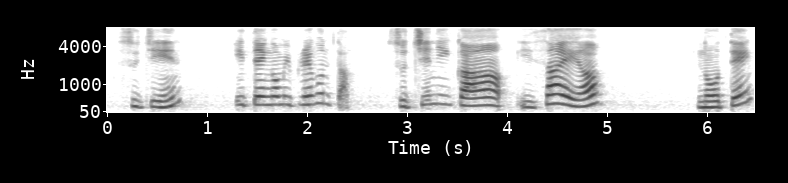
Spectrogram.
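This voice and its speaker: A woman teaching a Korean grammar lesson, explaining slowly and carefully. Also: a little high. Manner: slow, carefully spelled-out explanations.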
